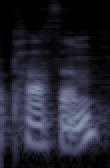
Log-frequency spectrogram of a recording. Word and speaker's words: apothem: in these problems is this word here apothem or apothem different pronunciations you'll hear and what that is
